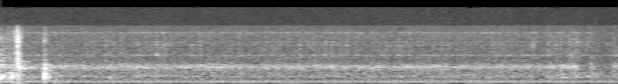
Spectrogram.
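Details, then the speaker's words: Refrigerator after refilling methyl to clear a blockage: a couple of clicks, then quiet steady low hum with faint hiss, filter slightly vibrating and warm; compressor running normally, system not clogged. "bunyi ini harus bunyi nih Ini Yang Namanya tidak mampet ini ini saya menjamin ini tidak mampet"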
